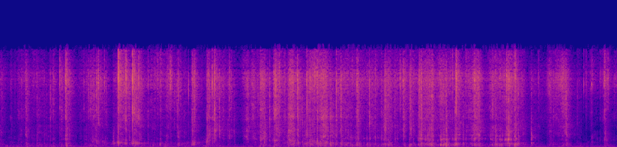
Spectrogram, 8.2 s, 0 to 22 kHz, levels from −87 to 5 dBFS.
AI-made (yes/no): yes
